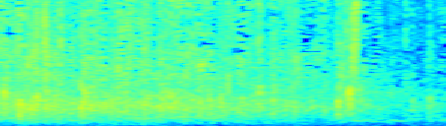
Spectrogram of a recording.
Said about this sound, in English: I got to be honest, you're going to regret clapping that loud for her retirement because I am going to talk about that today.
